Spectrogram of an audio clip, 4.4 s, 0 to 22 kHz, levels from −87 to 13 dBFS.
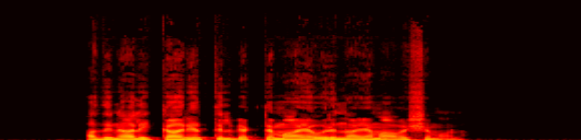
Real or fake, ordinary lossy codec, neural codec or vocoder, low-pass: real; MP3, 96 kbps; none; 19.8 kHz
